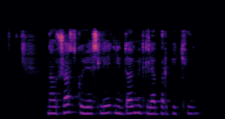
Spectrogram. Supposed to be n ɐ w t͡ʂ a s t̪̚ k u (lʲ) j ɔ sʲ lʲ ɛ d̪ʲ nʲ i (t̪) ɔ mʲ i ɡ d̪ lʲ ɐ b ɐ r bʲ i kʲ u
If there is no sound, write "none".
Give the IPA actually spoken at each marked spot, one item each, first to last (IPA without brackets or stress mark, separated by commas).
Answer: none, d̪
